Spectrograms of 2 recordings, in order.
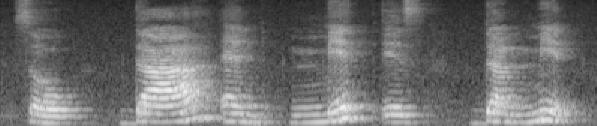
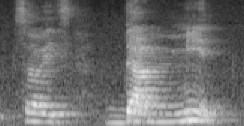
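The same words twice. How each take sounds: First: Damit with the i said as ee; da and mit slowly, then damit joined; syllables then blended. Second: Damit said at normal speed, i as ee; just say damit in one go; damit whole word. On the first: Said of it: "it's a hard vowel sound here for the I because it's E". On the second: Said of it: "it's a hard vowel sound here for the I". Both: Shown as a demonstration.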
